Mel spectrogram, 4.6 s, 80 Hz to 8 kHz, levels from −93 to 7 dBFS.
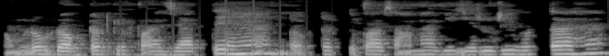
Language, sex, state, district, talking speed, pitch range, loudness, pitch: Hindi, female, Jharkhand, Sahebganj, 185 wpm, 175-210 Hz, -28 LUFS, 190 Hz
